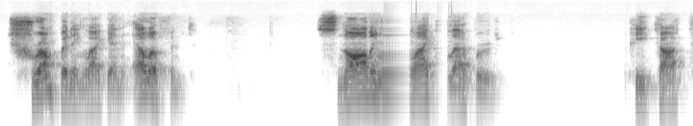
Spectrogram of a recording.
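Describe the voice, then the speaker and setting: Low-voiced, husky man reading to children. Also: a little mellow. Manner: sing-song refrains, questions to listeners; slow, simple explanations for children. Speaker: children's story reader. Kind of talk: picture book read-aloud to young children. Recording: dull, muffled lo-fi sound.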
